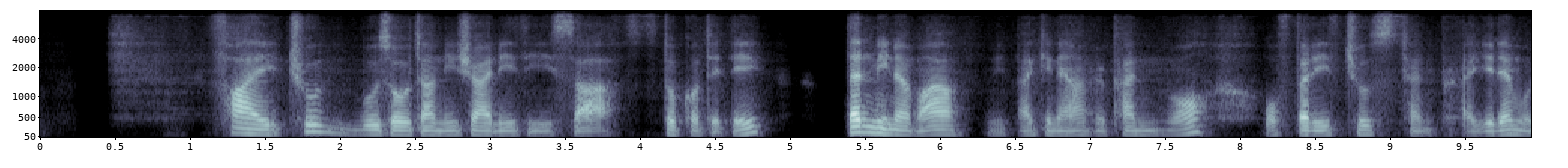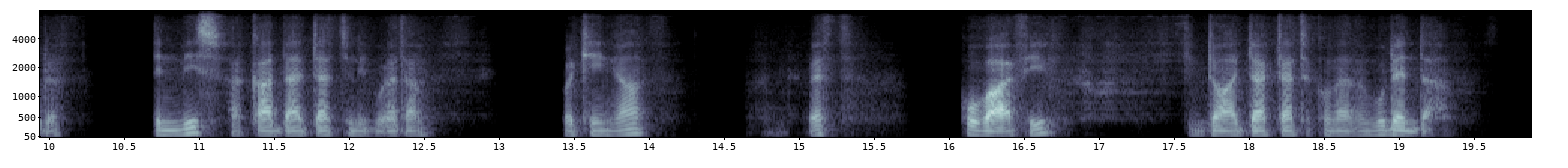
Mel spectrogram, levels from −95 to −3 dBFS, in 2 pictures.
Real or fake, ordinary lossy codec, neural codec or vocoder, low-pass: fake; Opus, 32 kbps; codec, 16 kHz, 0.2 kbps, FocalCodec; 7.2 kHz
